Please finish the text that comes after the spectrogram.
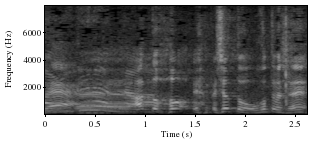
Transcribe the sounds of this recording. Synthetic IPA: neeat̪ojapːait͡ɕo̞t̪ːooko̞t̪ːemaɕ̬t̪ane

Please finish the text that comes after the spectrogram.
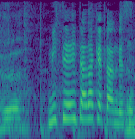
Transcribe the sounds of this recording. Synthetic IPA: mit̪eːjt̪aɾaket̪and̪es

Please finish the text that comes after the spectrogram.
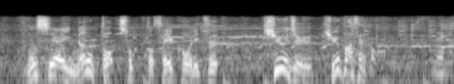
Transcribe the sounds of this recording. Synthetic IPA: kʰo̞no̞ɕiainãnt̪o̞ɕo̞t̪ːo̞se̞ːko̞ːɾʲit͡sɨ | kʲʰɨːʑɨːkʲʰɨːpaːse̞nt̪o̰

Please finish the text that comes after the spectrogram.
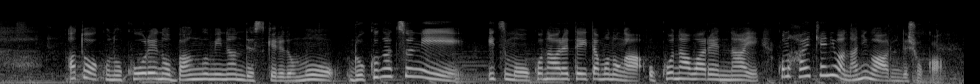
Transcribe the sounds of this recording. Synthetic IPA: at̪o̞βako̞no̞ko̞ːɾe̞ːno̞bãŋɡɯ̟mʲinãnd̪e̞sɨ̥ke̞ɾe̞d̪o̞mo̞ɾo̞kɯ̟ɡat͡sɨɲ̟i | it͡sɨmo̞ːko̞naβaɾe̞t̪e̞it̪amo̞no̞ɡaʔo̞ko̞naβaɾe̞naiko̞no̞haikẽ̞ɲ̟ːiβ̞anaɲ̟iɡaːɾɯ̟̃nd̪e̞ɕo̞ːka̰

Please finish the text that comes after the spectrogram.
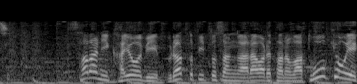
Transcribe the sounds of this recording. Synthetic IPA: saɾaɲ̟ikʰajo̞ːbʲibɯ̟ɾat̪ːopʲit̪ːo̞sãŋɡaːɾaβaɾe̞t̪ano̞βat̪o̞ːkʲo̞ːe

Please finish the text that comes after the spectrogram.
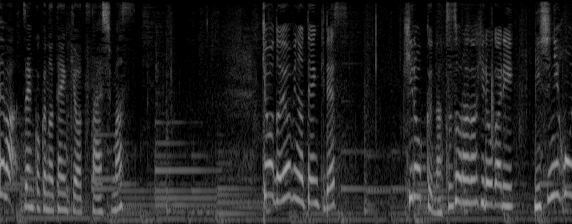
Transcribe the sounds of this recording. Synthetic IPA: e̞βazẽ̞ŋko̞kɯ̟no̞t̪ẽ̞ŋkʲio̞ːt͡sɨ̥t̪ae̞ɕimasɨ̥ | kʲo̞ːd̪o̞jo̞ːbʲino̞t̪ẽ̞ŋkʲid̪e̞sɨ̥ | çiɾo̞kɯ̟nat͡sɨzo̞ɾaɡaçiɾo̞ɡaɾʲi | ɲ̟iɕiɲ̟iɦõ̞

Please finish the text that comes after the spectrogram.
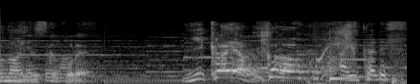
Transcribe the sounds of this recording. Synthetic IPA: ɯnaid̪esɨ̥kako̞ɾḛ | ikajaikanaaikad̪es

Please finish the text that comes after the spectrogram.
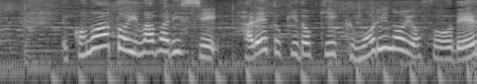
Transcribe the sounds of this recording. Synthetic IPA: eko̞no̞at̪o̞imabaɾʲiɕihaɾe̞t̪o̞kʲid̪o̞kʲikɯ̟mo̞ɾʲino̞jo̞so̞ːd̪e̞

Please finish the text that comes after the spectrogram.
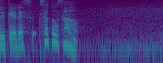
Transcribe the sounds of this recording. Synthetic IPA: ɨːke̞ːd̪e̞sɨ̥sat̪o̞ːsãŋ̃

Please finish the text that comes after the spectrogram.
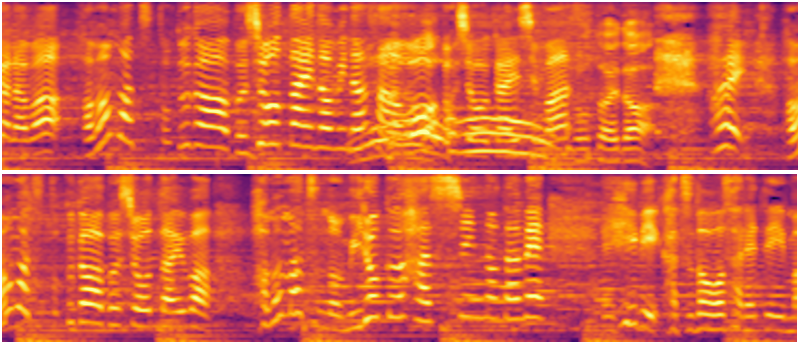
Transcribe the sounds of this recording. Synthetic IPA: kaɾaβahamamat͡sɨ̥t̪o̞kɯ̟ɡaβabɯ̟ɕo̞ːt̪aino̞mʲinasãɰ̃oɡo̞ɕo̞ːkaiɕimasoːt̪aid̪ahai | hamamat͡sɨ̥t̪o̞kɯ̟ɡaβabɯ̟ɕo̞ːt̪aiβa | hamamat͡sɨno̞mʲiɾʲjo̞kɯ̟haɕːĩnːo̞t̪ame̞ | çibʲikat͡sɨd̪o̞ːsaɾe̞t̪e̞ima

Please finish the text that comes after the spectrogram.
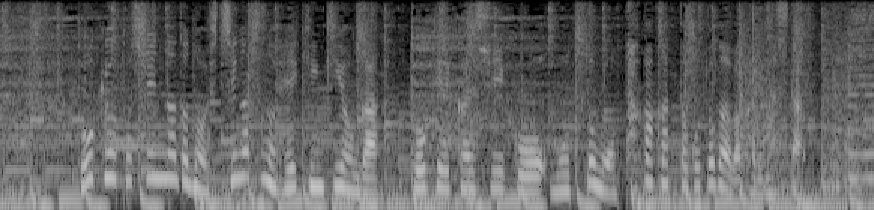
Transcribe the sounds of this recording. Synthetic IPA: t̪o̞ːkʲo̞ːt̪o̞ɕĩnːad̪o̞no̞çi̥t͡ɕiɡat͡sɨno̞ɦe̞ːkʲĩŋkʲiɡʲõ̞ŋɡa | t̪o̞ːke̞ːkaiɕiːko̞ːmo̞t̪ːo̞mo̞t̪ʰakakat̪ːako̞t̪o̞ɡaβakaɾʲimaɕi̥t̪a̰

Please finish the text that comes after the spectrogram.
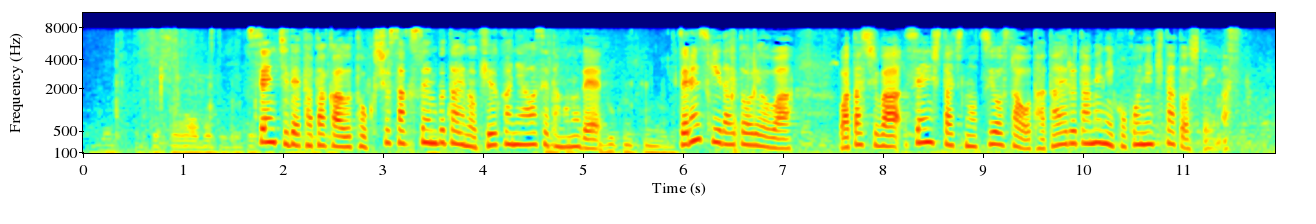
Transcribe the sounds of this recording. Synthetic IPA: sẽ̞ɲt͡ɕid̪e̞t̪at̪akaɯ̟t̪o̞kɯ̟̥ɕɨsakɯ̟̥sẽ̞mbɯ̟t̪aino̞kʲɨːkaɲ̟iaβ̞ase̞t̪amo̞no̞d̪e̞ | d͡ze̞ɾẽ̞sɨ̥kʲiːd̪ait̪o̞ːɾʲo̞ːβ̞a | βat̪aɕiβasẽ̞ɰ̃ɕɨ̥t̪at͡ɕino̞t͡sɨjo̞sao̞t̪at̪ae̞ɾɯ̟t̪ame̞ɲ̟iko̞ko̞ɲ̟ikʲi̥t̪at̪o̞ɕi̥t̪e̞imʔa̰sɨ̥

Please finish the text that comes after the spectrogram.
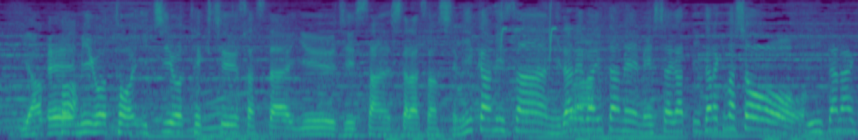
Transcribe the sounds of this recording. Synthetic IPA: jaemʲiɡo̞t̪o̞it͡ɕio̞t̪e̞kʲi̥t͡ɕɨːsase̞̥t̪ajɯːʑisãɰ̃ɕi̥t̪aɾasãɰ̃ɕɨmʲikamʲisãɲiɾaɾe̞bait̪ame̞me̞ɕiaɡat̪ːe̞it̪ad̪akʲimaɕo̞ː

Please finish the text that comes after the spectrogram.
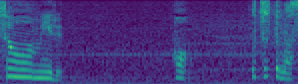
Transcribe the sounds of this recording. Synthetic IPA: soːomʲiɾɯ̟ | ho | ɯ̟t͡sɨt̪ːe̞mas

